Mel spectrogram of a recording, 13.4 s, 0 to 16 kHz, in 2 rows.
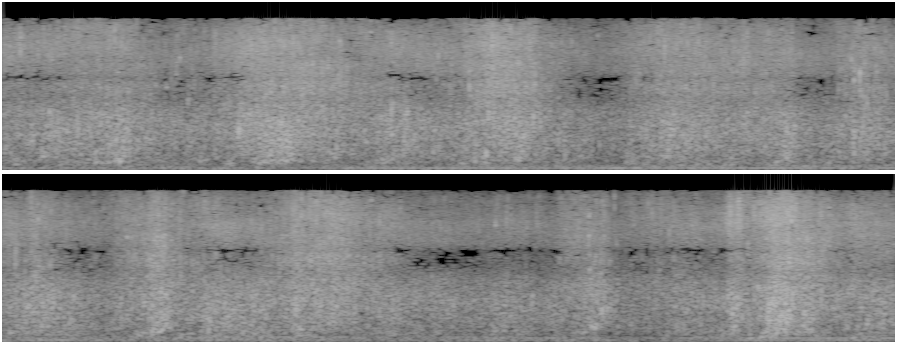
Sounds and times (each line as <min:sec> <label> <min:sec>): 0:00.0 waves 0:13.3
